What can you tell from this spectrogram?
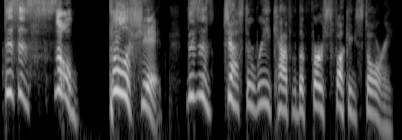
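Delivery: high furious slow shout; angry rant. Real, not acted. Fed up with the rehashed story, a furious shout. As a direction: yell it at the lazy recap. Ranting at the recap.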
